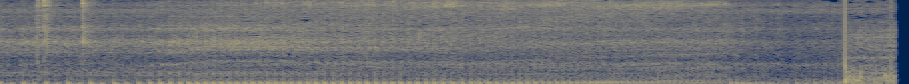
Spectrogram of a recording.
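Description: A motorcycle engine rumbles as it rides past close by.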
